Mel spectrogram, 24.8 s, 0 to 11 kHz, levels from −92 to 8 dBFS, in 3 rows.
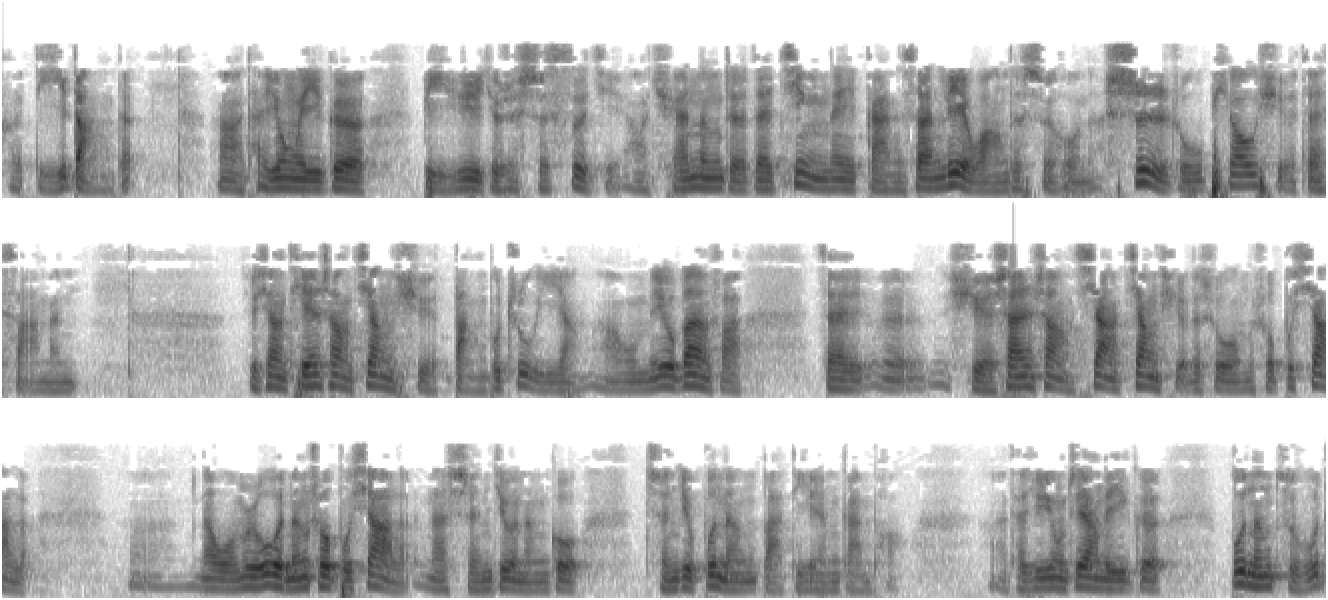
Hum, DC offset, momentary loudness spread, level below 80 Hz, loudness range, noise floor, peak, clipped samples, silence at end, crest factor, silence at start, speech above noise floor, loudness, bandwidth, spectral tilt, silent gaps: none; under 0.1%; 14 LU; -48 dBFS; 3 LU; -48 dBFS; 0 dBFS; under 0.1%; 0 s; 24 dB; 0 s; 25 dB; -23 LUFS; 5.8 kHz; -9.5 dB/octave; none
